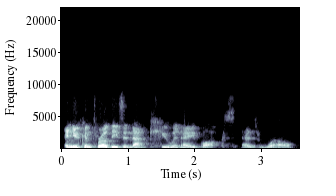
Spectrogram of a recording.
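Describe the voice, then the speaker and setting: A former pastor, a man, presenting a church software webinar in an affable way, with lots of "um" and "you know". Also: medium pitch, animated, measured pace. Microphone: video call. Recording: dull lo-fi webinar audio.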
